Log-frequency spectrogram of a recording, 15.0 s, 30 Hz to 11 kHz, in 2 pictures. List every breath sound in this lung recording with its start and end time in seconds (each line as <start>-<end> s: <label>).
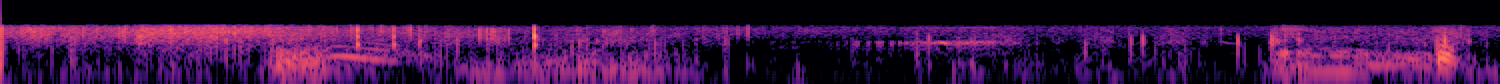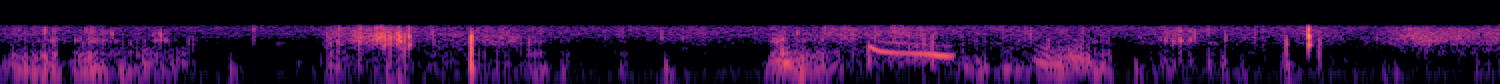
1.25-2.01 s: inhalation
1.25-2.01 s: rhonchi
2.07-3.74 s: crackles
6.32-7.25 s: inhalation
6.32-7.25 s: rhonchi
7.42-8.63 s: crackles
11.33-12.43 s: inhalation
11.78-12.43 s: wheeze
12.56-13.95 s: exhalation
12.56-13.95 s: crackles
